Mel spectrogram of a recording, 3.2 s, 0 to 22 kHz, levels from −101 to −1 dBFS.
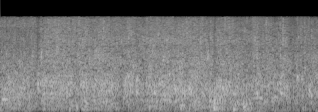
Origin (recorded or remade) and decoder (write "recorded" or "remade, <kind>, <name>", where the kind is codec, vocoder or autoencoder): recorded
